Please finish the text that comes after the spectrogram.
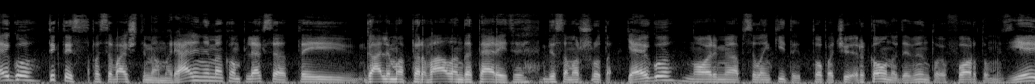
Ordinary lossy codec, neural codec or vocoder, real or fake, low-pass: MP3, 48 kbps; none; real; 14.4 kHz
